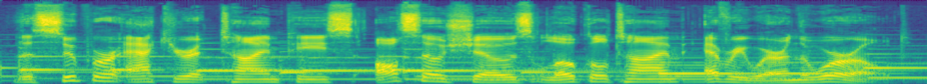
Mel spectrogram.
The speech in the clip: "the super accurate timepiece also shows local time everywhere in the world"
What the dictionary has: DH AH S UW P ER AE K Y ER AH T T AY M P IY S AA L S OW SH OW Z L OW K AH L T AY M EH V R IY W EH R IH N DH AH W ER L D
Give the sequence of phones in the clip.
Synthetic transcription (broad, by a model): DH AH S UW P ER AE K Y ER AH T T AY M P IY S AA L S OW SH OW Z L OW K L T AY M EH V R IY W EH R IH N DH AH W ER L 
